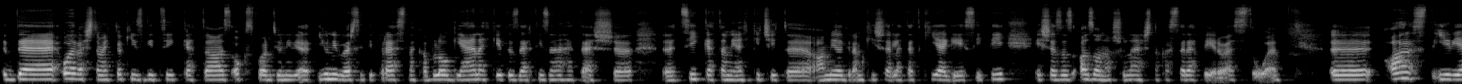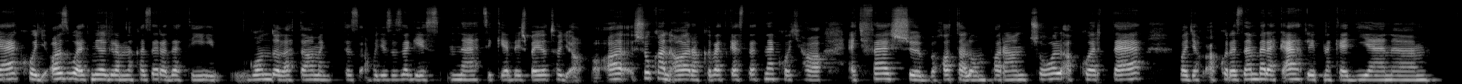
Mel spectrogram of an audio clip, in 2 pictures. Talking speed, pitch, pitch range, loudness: 140 wpm, 220 Hz, 210-230 Hz, -25 LUFS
